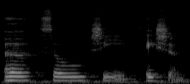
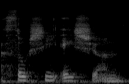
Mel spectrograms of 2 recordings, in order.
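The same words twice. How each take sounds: First: The word is drawn out and said slowly. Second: The word is said at a normal pace.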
